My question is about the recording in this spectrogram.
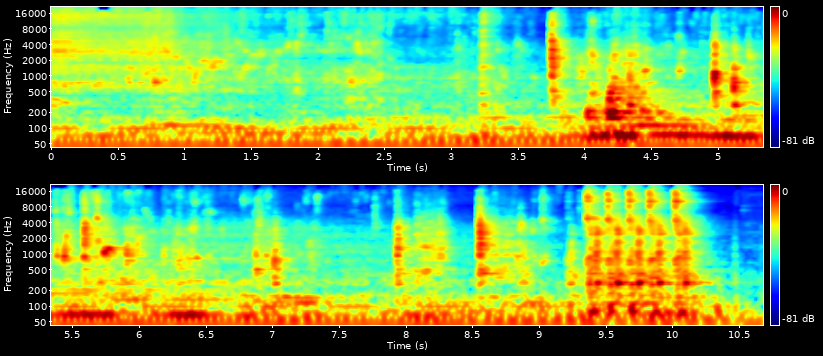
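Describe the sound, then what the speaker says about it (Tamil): Water is poured into a pot of chenna (chickpea) gravy during home cooking, heard as a string of splashing, sloshing bursts that swell and fade in uneven clusters, fairly close, with no talking. "இப்போ தண்ணி ஊற்றிக்கலாம்."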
